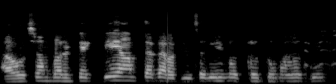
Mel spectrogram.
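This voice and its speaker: A man with a high, forceful voice and a rural western Maharashtra accent. He chats casually as a supporter on a phone call, offering encouragement again and again. The sound is dry and close. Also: little pitch movement, moderate pace, dry recording. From rural western Maharashtra, India. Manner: encouraging, repeats reassurances. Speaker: fan receiving a phone call.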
